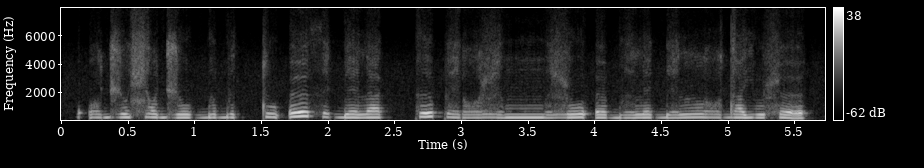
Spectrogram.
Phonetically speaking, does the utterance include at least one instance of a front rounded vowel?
yes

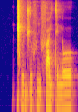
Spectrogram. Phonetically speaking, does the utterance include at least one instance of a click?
yes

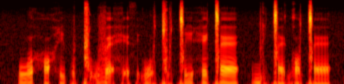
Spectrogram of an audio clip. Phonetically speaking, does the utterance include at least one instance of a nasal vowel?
no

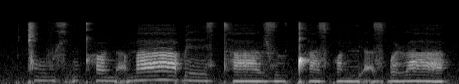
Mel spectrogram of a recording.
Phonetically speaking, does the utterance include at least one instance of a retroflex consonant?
yes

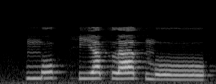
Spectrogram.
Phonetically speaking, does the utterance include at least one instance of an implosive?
no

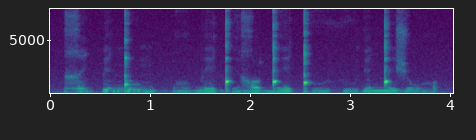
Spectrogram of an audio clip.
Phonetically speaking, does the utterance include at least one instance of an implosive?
yes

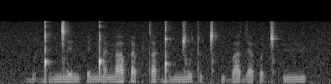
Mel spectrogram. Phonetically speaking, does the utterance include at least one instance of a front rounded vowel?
yes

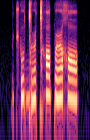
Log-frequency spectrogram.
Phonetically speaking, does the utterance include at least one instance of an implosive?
no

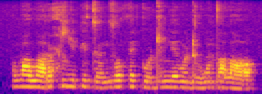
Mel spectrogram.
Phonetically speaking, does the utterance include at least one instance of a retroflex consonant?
yes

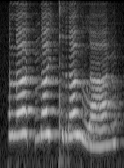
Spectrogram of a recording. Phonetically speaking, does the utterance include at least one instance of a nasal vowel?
no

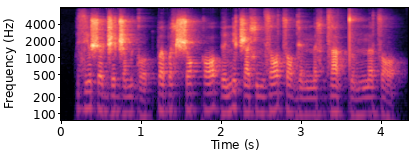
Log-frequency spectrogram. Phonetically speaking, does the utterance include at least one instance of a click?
no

